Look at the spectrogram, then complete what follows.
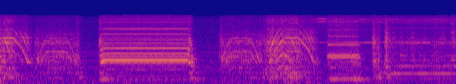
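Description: Drive motors of an automated pipetting analyzer whining as its robotic arm moves and lowers the pipette into a tube. The pitch rises and falls twice as the arm speeds up and slows down. A loud steady whine lasts almost a second, starting about a second in, and shorter steady whines come near the end.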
